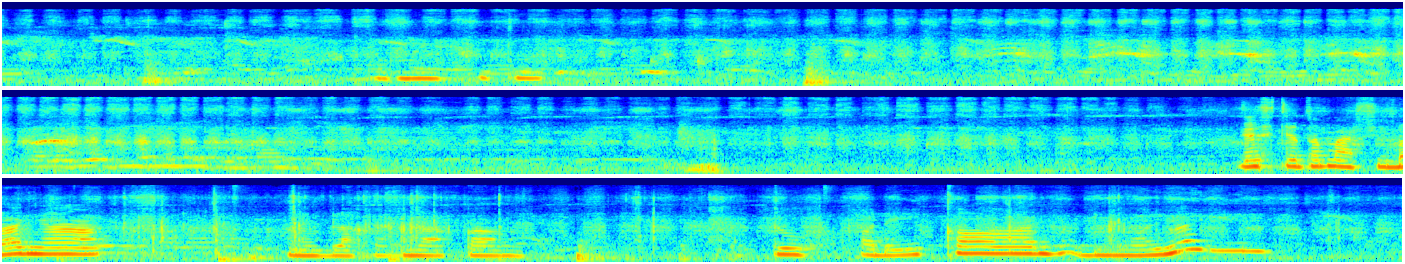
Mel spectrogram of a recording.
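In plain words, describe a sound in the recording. Crayons scrape and scratch across paper.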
